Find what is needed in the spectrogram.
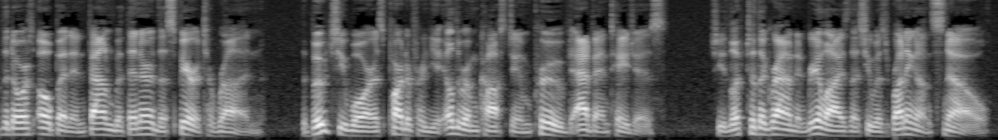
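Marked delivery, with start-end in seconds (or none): none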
